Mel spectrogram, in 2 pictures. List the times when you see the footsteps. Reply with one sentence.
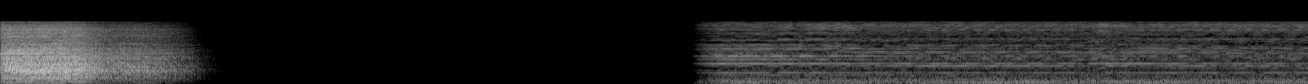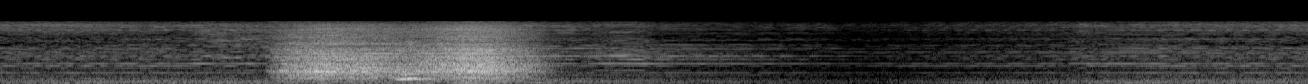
The footsteps can't be heard in this clip.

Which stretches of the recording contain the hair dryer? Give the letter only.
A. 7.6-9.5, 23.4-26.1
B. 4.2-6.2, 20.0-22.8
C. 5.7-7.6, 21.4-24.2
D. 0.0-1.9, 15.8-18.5
D.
